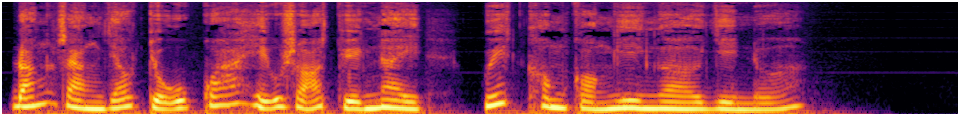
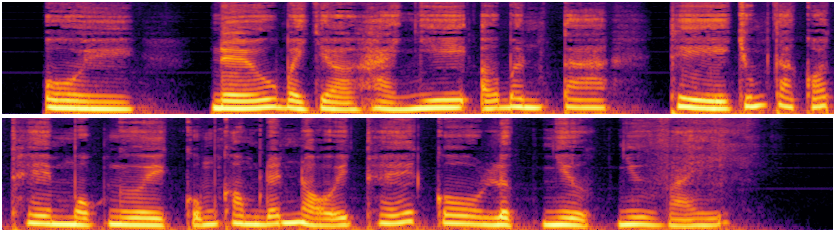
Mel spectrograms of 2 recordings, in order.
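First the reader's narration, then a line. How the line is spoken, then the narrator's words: Sighing. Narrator (Vietnamese): Nhậm Ngã Hành ... thở dài nói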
